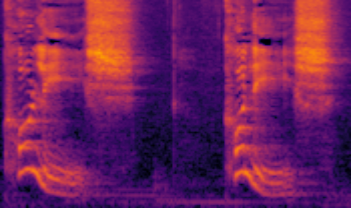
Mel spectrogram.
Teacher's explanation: So we have the two vowels E, which is pronounced E, they are long E, and the final G is not pronounced G, it is pronounced Sh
